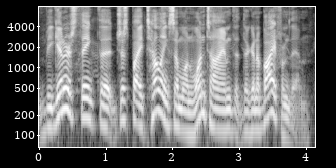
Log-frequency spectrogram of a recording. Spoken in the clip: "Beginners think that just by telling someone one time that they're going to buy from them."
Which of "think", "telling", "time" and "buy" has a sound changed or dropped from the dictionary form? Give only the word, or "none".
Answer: none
